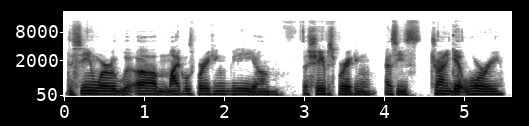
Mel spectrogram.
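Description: A man giving casual film commentary, rambling and halting, often restarting mid-sentence. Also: mid-range voice, monotone, darkish tone, no room sound, studio quality.

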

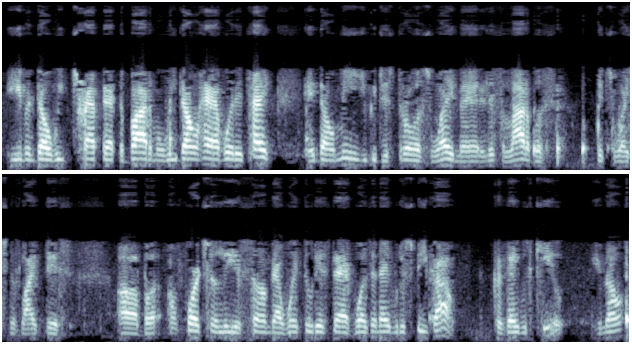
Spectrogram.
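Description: On a muffled, band-limited prison call with a little hiss or hum, an incarcerated man speaks fast in a mid-range, level voice with a sharp tone. In casual vernacular, he gives sincere, faith-filled personal testimony, repeating things for emphasis.

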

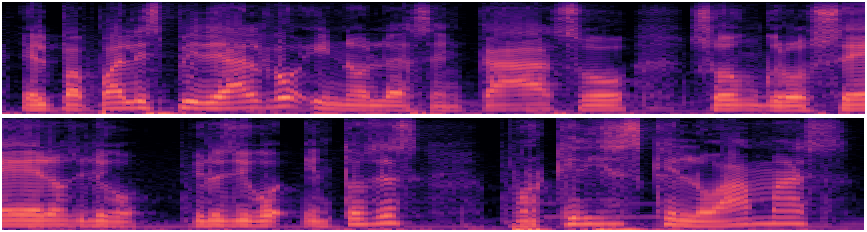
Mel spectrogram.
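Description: A man's voice: a little high, moderate pace, smooth, faint music behind. A man giving an earnest, preachy motivational reflection as a podcast host. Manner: earnest, preachy, acts out quoted voices. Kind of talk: motivational monologue.

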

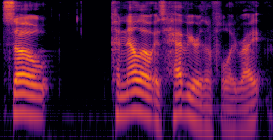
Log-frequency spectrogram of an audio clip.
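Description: A man's voice: mid-range voice, animated, takes it slowly, fairly bright tone. A man in casual chat, laid-back, giving short replies and laughing along.

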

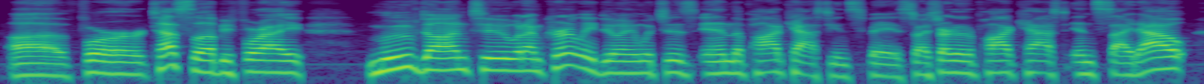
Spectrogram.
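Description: Born in American Samoa and raised in Los Angeles, this man appears as a podcast guest in a conversational interview, recounting his career earnestly and reflectively. His voice is on the high side, his pace moderate, and there's no echo.

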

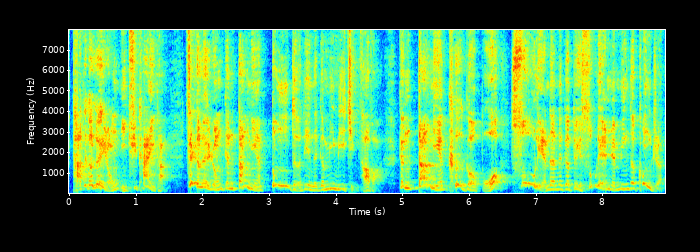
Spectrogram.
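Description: A man's voice: high-pitched, sing-song, brisk, few pauses, sharp tone, echoey room. A man giving a political commentary monologue, sarcastic and scornful, often laughing mid-sentence.

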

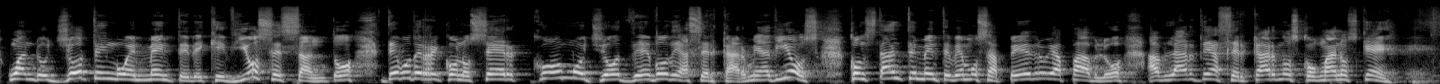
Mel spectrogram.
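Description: A man's voice: high-pitched, expressive, slow. A male pastor preaching a sermon, speaking directly to his congregation and reading scripture aloud.

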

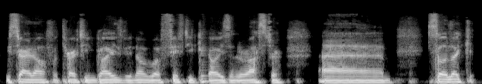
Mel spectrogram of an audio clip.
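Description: A man's voice: sits low, little pitch movement, moderate pace, a little mellow, no echo. A man with a west of Ireland accent giving informal, hesitant, rambling explanations as an interview guest. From Galway, west of Ireland. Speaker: interview guest, sports organisation director. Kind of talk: conversational interview.

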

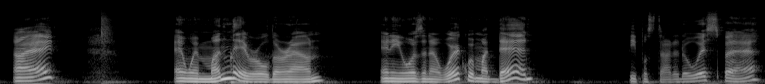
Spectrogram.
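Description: A woman voicing a folksy small-town storyteller with an exaggerated Missouri twang and emphatic little question tags. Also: sits low.

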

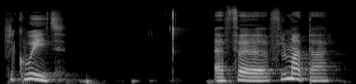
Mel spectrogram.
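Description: A woman's voice: lowish voice, normal speed, darkish tone. A woman with a Moroccan accent, a guest in a casual interview, speaking earnestly and mixing in French words.

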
